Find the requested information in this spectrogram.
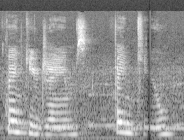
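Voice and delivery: quietly thanking James for sticking up for her; soft thanks. Retold or imitated. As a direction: murmur thanks to the nice guy.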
